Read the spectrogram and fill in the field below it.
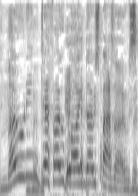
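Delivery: high, loud, slow mocking jeer; over-the-top bigot parody. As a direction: sneer it out as a crude bigot. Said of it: "I was playing devil's advocate".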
